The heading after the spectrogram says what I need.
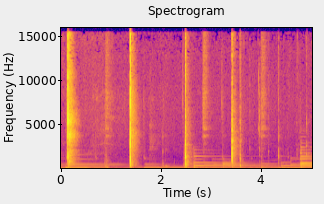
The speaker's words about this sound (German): Jetzt klatscht sie hier zehn Minuten lang. genau, so viele, wie ich gerade geklatscht habe, seid ihr jetzt an Zuhörern.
